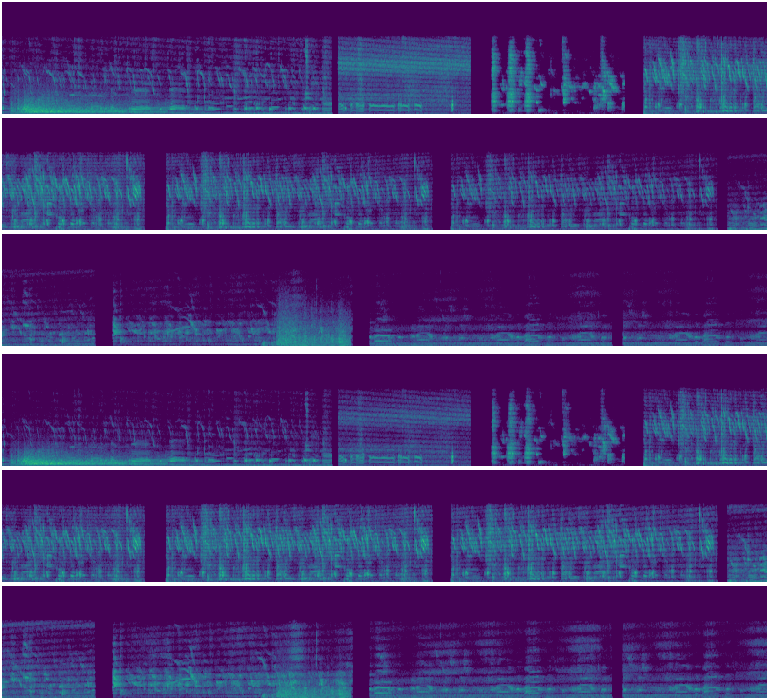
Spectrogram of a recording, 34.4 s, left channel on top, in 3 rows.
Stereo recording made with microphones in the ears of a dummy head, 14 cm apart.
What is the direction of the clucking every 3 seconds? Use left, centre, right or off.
left, left, left, left, centre, right, right, right, right, right, right, right.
